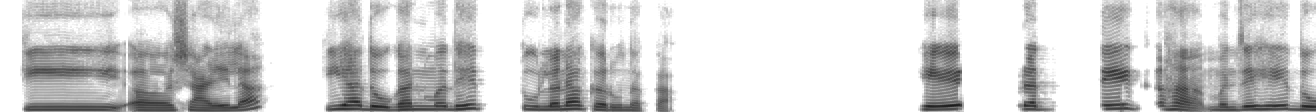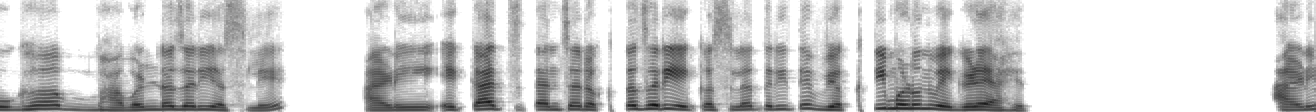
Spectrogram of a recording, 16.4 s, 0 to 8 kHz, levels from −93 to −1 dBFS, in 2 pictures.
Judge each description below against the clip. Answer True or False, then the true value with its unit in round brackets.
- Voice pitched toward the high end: True (210 Hz)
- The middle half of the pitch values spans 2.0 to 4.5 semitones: True (3.8 semitones)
